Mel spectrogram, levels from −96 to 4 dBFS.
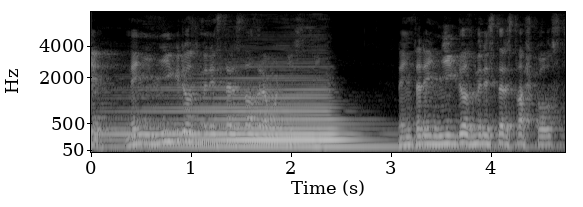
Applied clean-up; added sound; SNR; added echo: none; Bowed string instrument; -5 dB; reverberation time 0.8 s.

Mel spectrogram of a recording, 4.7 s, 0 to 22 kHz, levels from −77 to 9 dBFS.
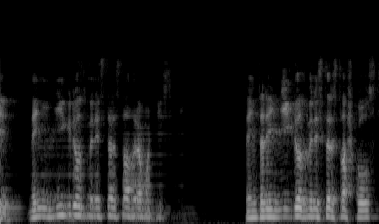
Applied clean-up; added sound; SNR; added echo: neural mask model DeepFilterNet 3.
